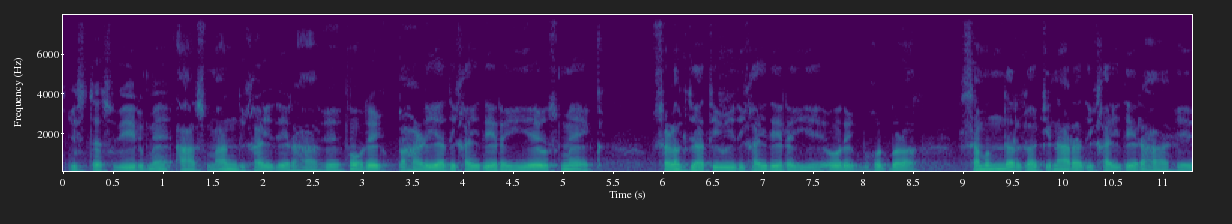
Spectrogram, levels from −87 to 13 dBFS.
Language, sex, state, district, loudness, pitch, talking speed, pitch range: Hindi, male, Chhattisgarh, Balrampur, -31 LUFS, 100 Hz, 185 wpm, 95-105 Hz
